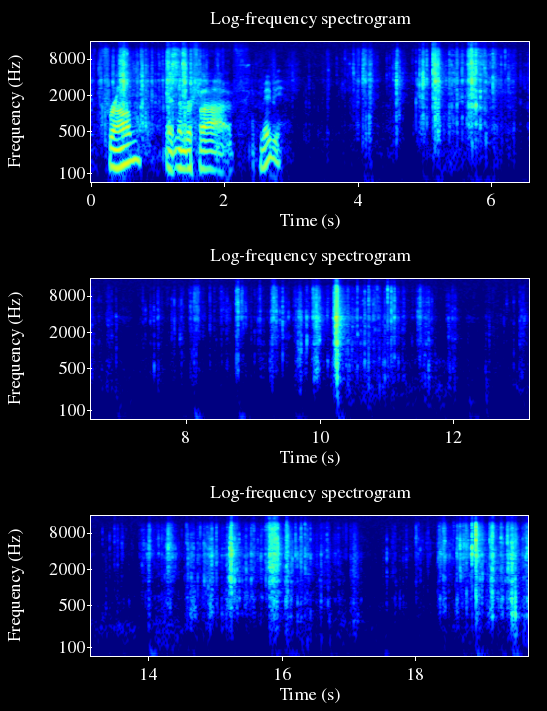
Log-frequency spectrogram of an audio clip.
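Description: Foil wrappers crinkle and tear as hands rip open card packs.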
